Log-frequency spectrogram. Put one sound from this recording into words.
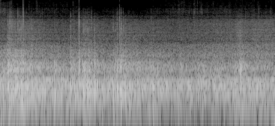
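A building collapses with a deep, rolling rumble.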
